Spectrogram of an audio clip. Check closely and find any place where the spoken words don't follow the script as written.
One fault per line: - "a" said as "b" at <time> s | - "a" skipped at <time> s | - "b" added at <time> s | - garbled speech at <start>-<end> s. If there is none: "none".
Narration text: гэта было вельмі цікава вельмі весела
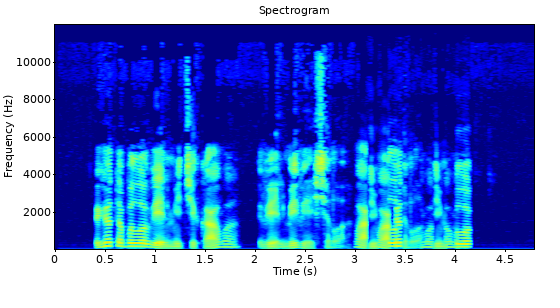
- garbled speech at 3.0-4.2 s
